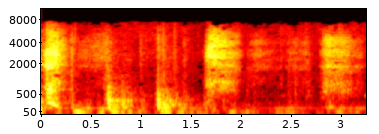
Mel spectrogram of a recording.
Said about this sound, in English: So I piled furniture against the door.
